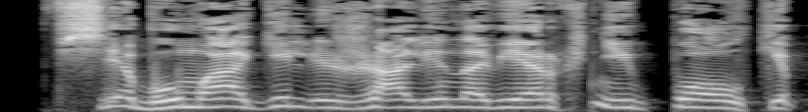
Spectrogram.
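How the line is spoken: Moaning. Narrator (Russian): простонала госпожа Монпарно

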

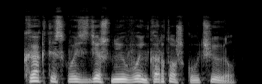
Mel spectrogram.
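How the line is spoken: Surprised whisper. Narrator (Russian): также шепотом удивился Смеляков

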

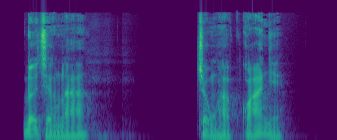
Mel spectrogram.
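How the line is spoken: Cold. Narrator (Vietnamese): A Hoa lạnh lùng nói

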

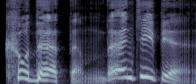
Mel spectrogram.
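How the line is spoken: Laughing. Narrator (Russian): рассмеялась Милена

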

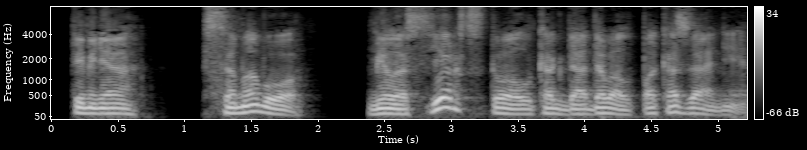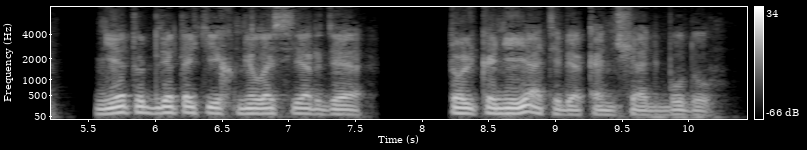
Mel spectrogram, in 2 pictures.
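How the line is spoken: Plain. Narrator (Russian): сказал

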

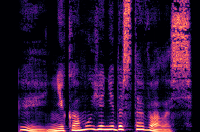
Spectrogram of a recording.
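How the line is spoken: Indignant outburst. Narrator (Russian): возмущенно вскинулась я

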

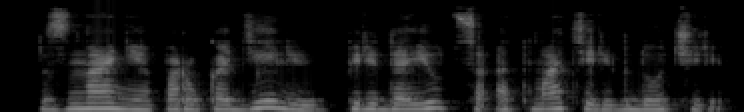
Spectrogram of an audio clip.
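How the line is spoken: Plain. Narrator (Russian): ответила Вельва

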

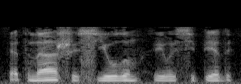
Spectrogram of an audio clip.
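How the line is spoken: Sad telling. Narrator (Russian): грустно поведала она аспиранту

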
